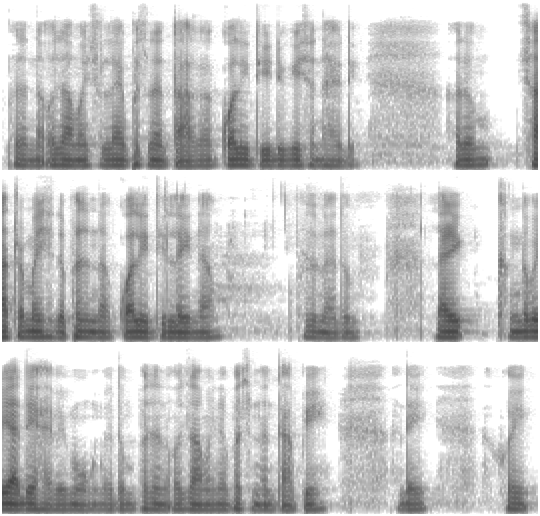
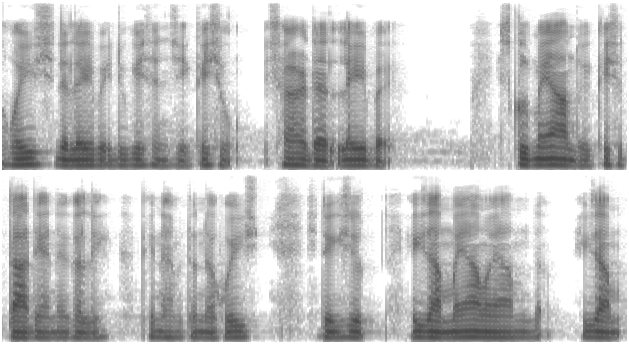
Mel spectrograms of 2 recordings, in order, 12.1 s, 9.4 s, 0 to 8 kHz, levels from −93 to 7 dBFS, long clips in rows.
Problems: none marked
